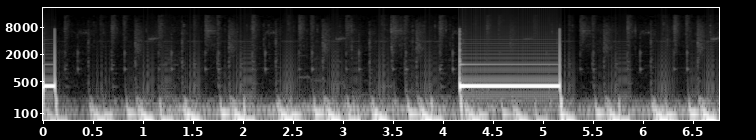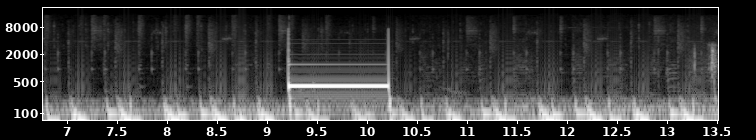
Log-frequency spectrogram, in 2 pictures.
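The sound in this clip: Busy tone on a telephone line being redialed: two long, steady beeps about five seconds apart, over a low, pulsing music bed.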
